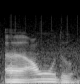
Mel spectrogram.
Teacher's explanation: huruf hamzah ini bersumber dari pangkal tenggorokan. Jadi suara a ini bersumber dari pangkal tenggorokan.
